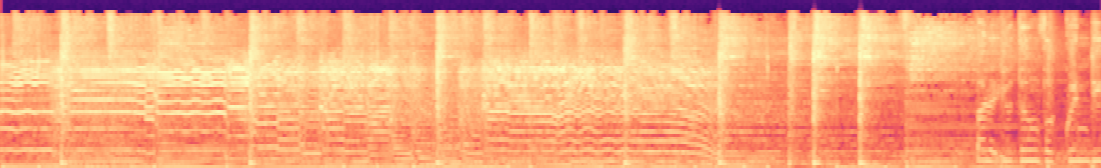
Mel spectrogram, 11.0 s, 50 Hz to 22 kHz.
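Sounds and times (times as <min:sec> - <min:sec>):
drum hits: 0:00.0 - 0:09.9
bass: 0:00.0 - 0:11.0
lead melody with vibrato: 0:00.0 - 0:11.0.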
